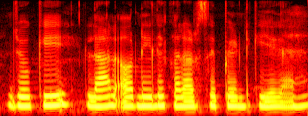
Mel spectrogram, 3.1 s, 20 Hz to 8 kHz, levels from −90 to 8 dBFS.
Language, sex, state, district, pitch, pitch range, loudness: Hindi, female, Madhya Pradesh, Umaria, 195 Hz, 190-205 Hz, -11 LUFS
